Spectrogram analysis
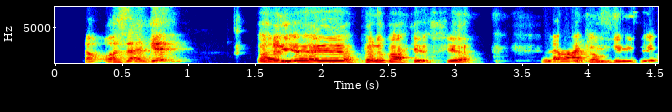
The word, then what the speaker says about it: Pilavakis: Our guest is Pilavakis. It's quite good. Yeah, that's good pronunciation. Was that good? Yeah. Pilavakis, yeah.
